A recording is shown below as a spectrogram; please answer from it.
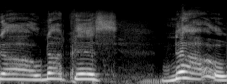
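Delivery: mock shrill, very high, long drawn-out scream. Imagining a news report about a man in a theater, mock screaming. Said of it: "He kept screaming".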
